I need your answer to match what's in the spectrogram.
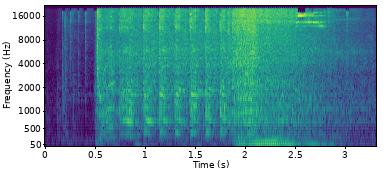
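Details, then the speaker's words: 1994 Mercedes-Benz C180 (W202), crank but no start: steady cranking, then it catches instantly and revs after ether is sprayed into the intake, showing the possibly original fuel pump isn't delivering fuel; failed fuel pump. "so once the vehicle had something like a bit of fuel getting to it it fired straight up so that shows us that the problem is actually the fuel pump"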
